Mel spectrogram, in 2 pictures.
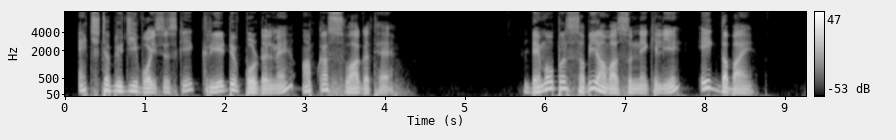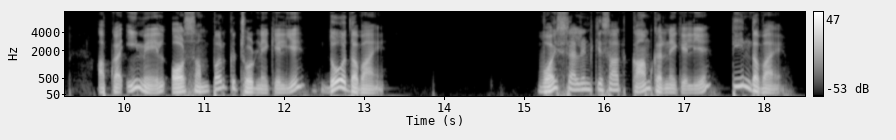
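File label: Hindi Male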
